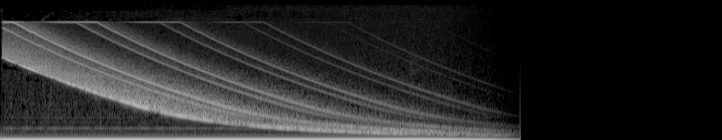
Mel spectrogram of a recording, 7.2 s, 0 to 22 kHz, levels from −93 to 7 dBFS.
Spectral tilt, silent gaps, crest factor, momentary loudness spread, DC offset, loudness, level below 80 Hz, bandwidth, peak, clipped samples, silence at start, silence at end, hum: -1.5 dB/octave; none; 16 dB; 18 LU; 9%; -26 LUFS; -54 dBFS; 19 kHz; -10 dBFS; under 0.1%; 0 s; 2 s; none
